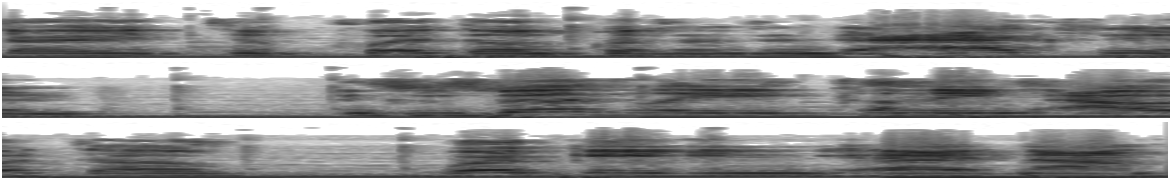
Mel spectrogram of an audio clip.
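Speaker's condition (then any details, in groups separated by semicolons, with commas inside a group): Cerebral palsy; no ambulance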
